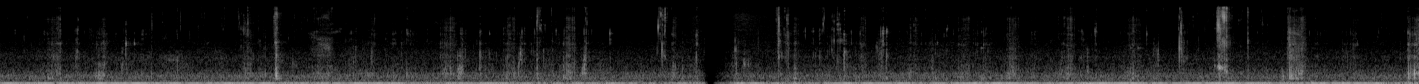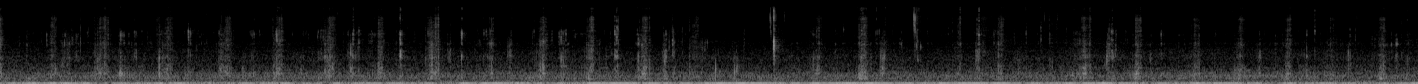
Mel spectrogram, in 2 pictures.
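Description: Close-miked chewing of crisp raw shredded cabbage: irregular crunches and wet mouth clicks over a steady low hum, with a brief dropout about seven seconds in.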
